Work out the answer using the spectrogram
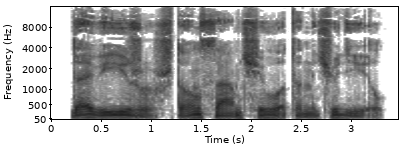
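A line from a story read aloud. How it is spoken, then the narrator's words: Gloomy proclamation. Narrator (Russian): мрачным голосом провозгласил Килиэль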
